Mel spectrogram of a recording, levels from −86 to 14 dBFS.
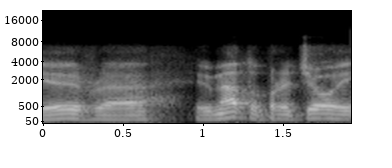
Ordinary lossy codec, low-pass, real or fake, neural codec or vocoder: Opus, 16 kbps; 7.2 kHz; fake; codec, 16 kHz, about 1 kbps, DyCAST, with the encoder's durations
